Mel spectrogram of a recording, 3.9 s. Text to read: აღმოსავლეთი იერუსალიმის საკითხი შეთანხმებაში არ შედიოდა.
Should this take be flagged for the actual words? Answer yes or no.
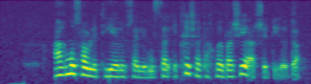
no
